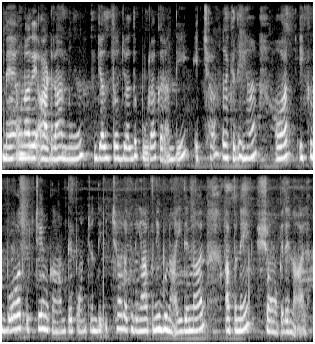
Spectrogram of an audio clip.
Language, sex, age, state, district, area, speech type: Punjabi, female, 30-45, Punjab, Kapurthala, urban, spontaneous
